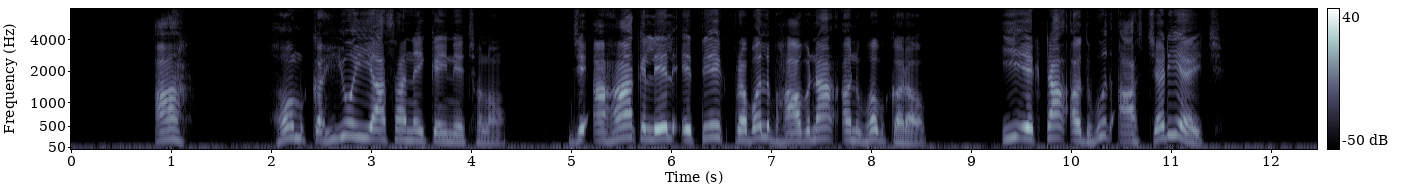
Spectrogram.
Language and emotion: Maithili, surprised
